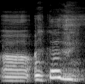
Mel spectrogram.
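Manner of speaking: giggling mid-sentence, words breaking off.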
